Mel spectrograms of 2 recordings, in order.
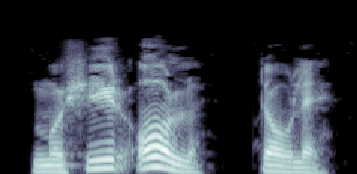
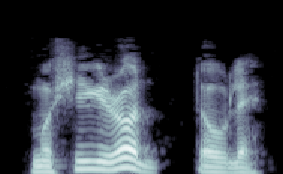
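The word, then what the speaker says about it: Mushir-ud-Dawla: In Arabic, it is written Mushir-ul-Dawla, but it is pronounced Mushirud-Dawla.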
